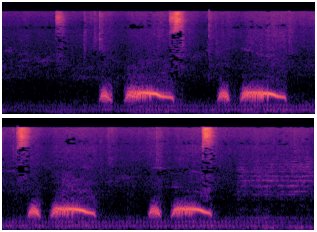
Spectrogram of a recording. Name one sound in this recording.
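A dove coos close by in a repeated two-part call.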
